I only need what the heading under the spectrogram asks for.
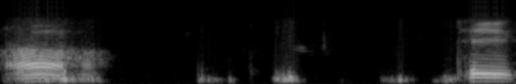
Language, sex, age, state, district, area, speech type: Hindi, male, 60+, Uttar Pradesh, Chandauli, rural, conversation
